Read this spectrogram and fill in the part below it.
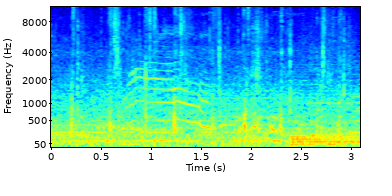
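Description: A cat meows in the Sherlock Holmes: The Awakened video game, a few wavering, drawn-out cries set fairly low in the mix beneath dense ambient game sound.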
